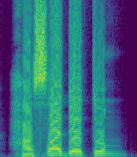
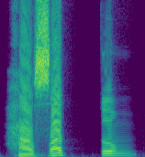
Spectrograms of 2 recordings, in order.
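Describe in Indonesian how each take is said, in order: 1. Ada vokal yang disisipkan di antara d dan t. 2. Huruf d dan t menyatu tanpa vokal.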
